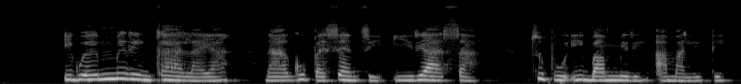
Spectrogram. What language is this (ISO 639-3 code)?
ibo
